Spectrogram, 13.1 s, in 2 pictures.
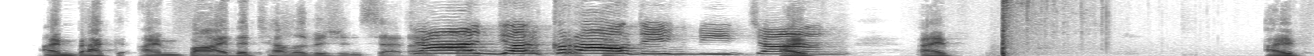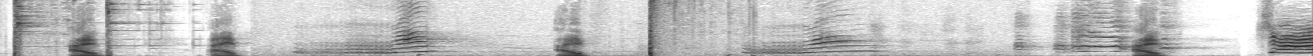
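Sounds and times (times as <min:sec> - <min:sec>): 
speech: 0:00.2 - 0:05.0, 0:06.3 - 0:08.2, 0:09.3 - 0:09.6, 0:12.2 - 0:13.0
glasses being smashed: 0:05.0 - 0:05.6, 0:06.6 - 0:11.7.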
